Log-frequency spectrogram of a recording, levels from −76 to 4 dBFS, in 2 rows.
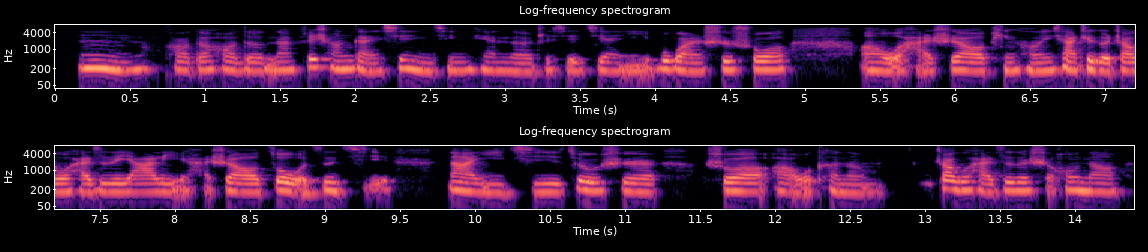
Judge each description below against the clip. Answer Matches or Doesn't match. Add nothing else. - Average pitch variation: Doesn't match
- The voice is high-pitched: Doesn't match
